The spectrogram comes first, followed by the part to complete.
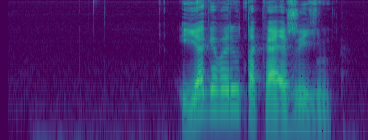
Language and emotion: Russian, neutral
